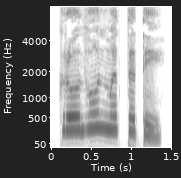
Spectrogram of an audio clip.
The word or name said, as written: ಕ್ರೋಧೋನ್ಮತ್ತತೆ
